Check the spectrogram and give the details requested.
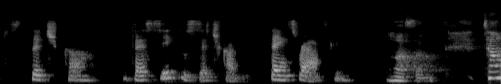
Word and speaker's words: Dusichka: a difficult last name the correct way to pronounce it is stitch thanks for asking awesome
